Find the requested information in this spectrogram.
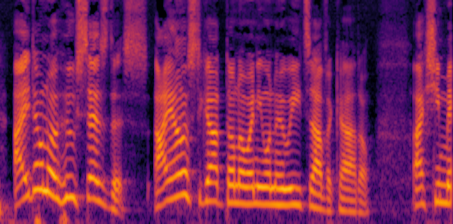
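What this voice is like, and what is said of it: Usual voice. Nothing is said of it.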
